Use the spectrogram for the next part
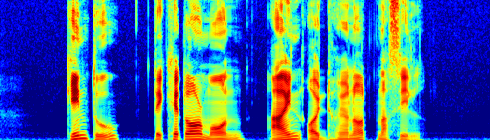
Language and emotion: Assamese, neutral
